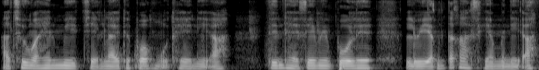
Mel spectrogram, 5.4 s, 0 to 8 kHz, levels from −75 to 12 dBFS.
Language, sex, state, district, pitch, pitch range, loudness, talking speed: Mizo, male, Mizoram, Aizawl, 100 Hz, 95-105 Hz, -20 LUFS, 275 wpm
